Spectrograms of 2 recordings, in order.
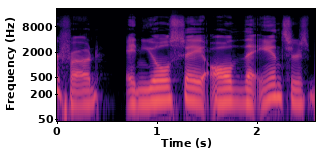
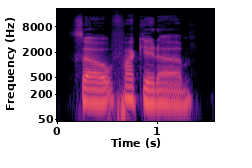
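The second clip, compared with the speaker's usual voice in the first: usual speaking voice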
